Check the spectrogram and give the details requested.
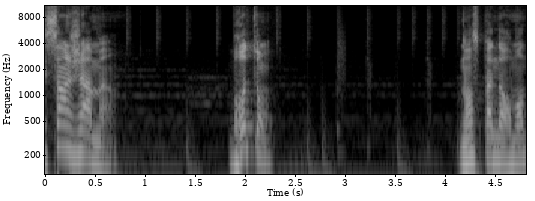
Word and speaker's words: Saint-James: Et ça se prononce pas Saint-James, alright? C'est Saint-James.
